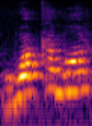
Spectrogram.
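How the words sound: It is said with a French pronunciation. "comme on prononce en France"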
